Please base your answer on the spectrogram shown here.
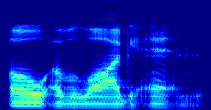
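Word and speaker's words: O(log n): this o and then log n this is pronounced o of log n all right and then there's others as well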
